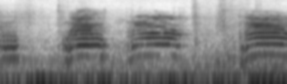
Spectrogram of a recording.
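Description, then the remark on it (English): A cat meows three times in quick succession, each meow a clear, drawn-out cry that rises and falls, over a faint background hum. “Must distract with cute cat videos immediately.”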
